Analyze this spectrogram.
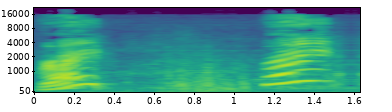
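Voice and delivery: high-pitched mock doubt; climbing squeak. Nervous repeated question climbing.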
